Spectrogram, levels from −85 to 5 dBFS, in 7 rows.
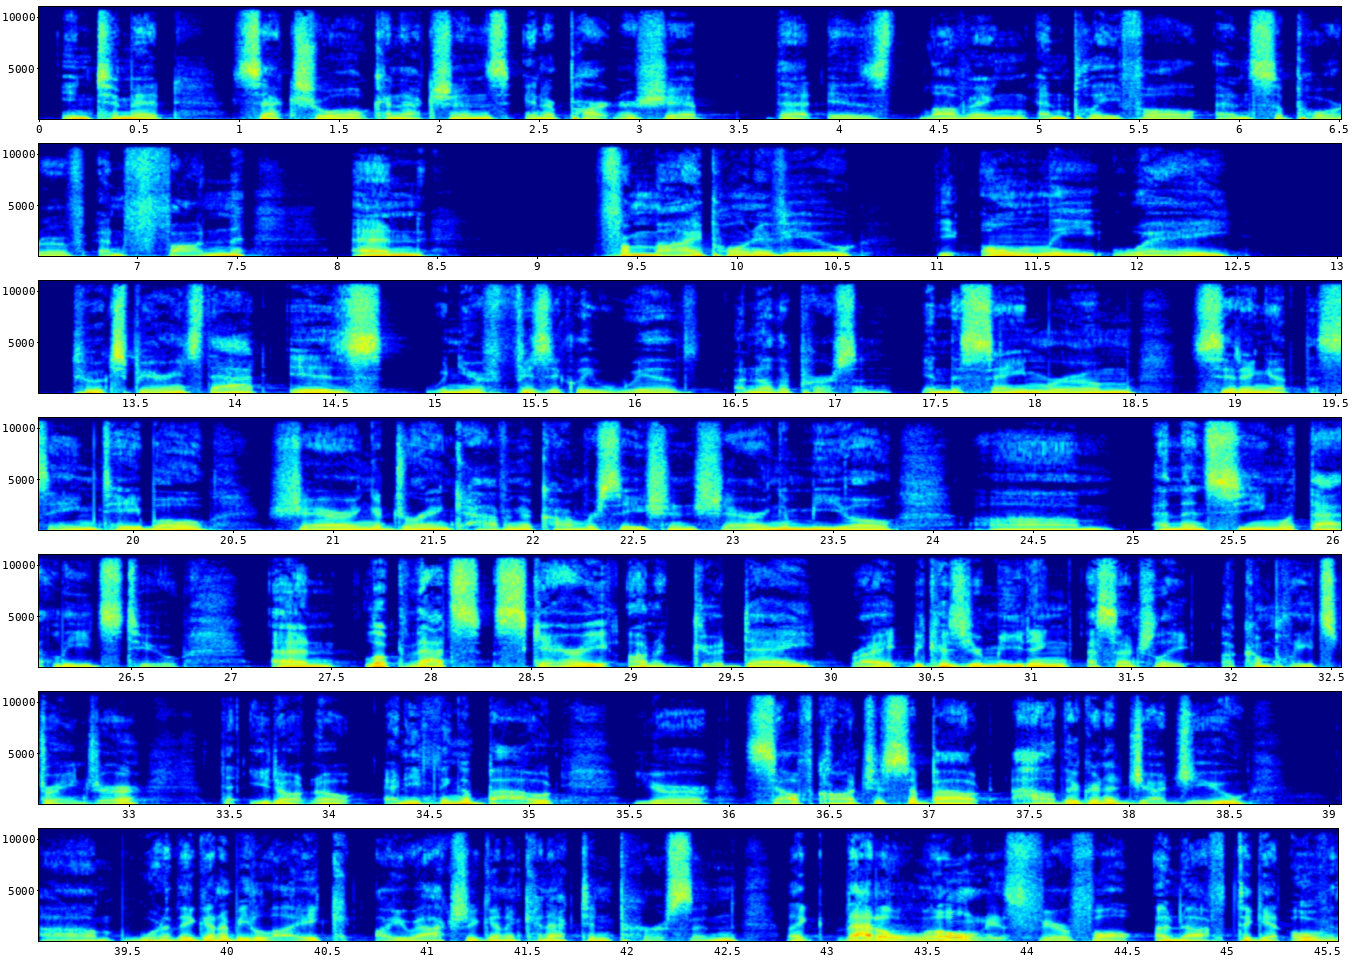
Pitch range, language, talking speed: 95-115 Hz, English, 155 wpm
